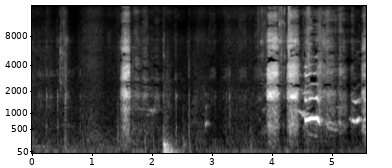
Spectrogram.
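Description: A young woman laughing so hard she can barely make a sound: a sharp gasping breath, a dull low thump, then wheezing gasps that break into high, squeaky laughter near the end.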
